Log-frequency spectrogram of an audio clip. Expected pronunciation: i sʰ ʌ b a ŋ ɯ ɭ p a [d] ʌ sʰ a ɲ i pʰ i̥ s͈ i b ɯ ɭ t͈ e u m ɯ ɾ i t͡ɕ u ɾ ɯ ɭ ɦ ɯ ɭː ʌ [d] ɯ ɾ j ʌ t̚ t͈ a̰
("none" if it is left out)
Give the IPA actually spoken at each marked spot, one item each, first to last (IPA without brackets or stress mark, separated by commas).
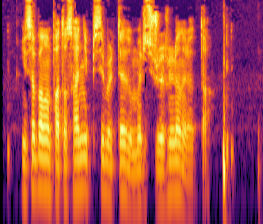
d, n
